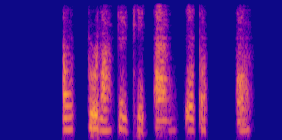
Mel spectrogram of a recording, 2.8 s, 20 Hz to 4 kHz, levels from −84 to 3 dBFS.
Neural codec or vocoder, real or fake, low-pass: codec, 44.1 kHz, 0.9 kbps, DAC; fake; 3.6 kHz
